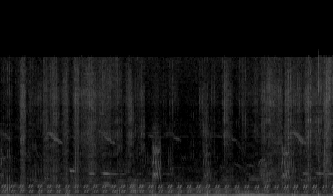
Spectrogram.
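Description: An insect pulsing in a fast, even trill of about nine pulses a second over a low steady hum, with a few faint, short high chirps.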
